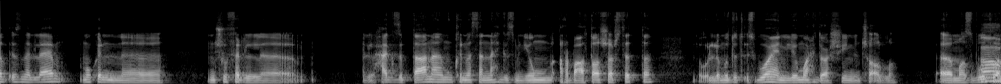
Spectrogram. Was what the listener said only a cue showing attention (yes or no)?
no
